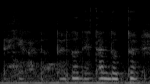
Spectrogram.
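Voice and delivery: hushed, whispered worried phone talk; imitating a furtive whispered call; midwives on the phone. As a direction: whisper it urgently, as if not to be overheard. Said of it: "por teléfono enfrente mío diciendo".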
